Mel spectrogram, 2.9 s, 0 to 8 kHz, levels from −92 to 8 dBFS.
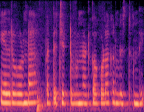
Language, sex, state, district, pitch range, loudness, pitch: Telugu, female, Andhra Pradesh, Krishna, 245-255 Hz, -16 LUFS, 245 Hz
